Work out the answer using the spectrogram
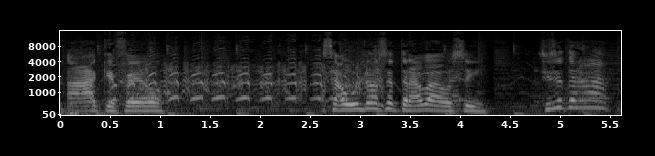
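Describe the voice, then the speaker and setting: A man's voice: sits high, expressive, takes it slowly. A man with a Mexican accent hosting a casual radio call-in show, playful and teasing with callers. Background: music playing.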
